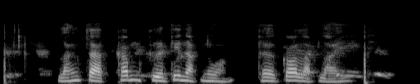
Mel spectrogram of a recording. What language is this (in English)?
Thai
